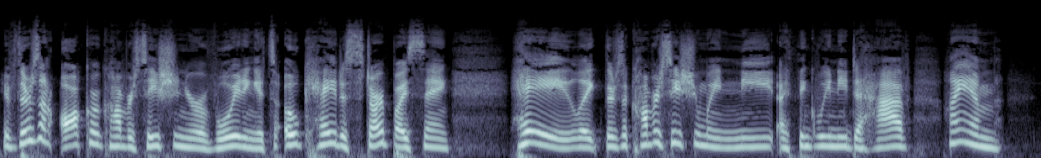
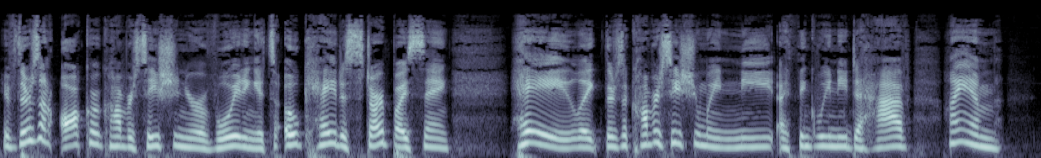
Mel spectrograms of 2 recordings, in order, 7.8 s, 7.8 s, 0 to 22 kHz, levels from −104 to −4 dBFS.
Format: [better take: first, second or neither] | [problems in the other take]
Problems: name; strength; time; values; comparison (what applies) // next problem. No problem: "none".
second | muffled; slightly; fading above 3 kHz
